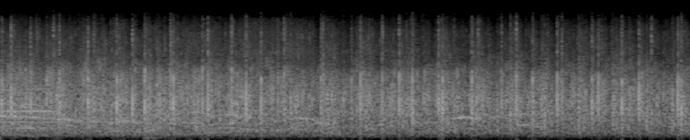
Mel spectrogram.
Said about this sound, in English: Come on, clap your hands unto the Lord and give him praise.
